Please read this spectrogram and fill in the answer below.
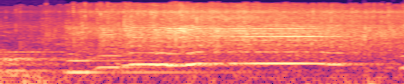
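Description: Faint applause from a large seated audience, with a soft held tone underneath that steps up in pitch and then holds.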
